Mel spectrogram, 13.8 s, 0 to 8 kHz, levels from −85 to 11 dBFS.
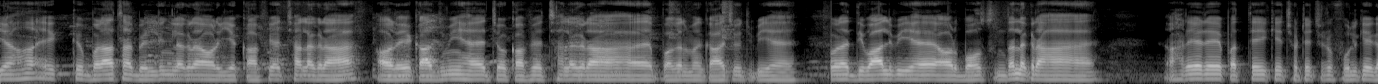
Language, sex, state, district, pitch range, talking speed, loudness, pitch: Hindi, male, Bihar, Araria, 110-120 Hz, 205 wpm, -23 LUFS, 115 Hz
